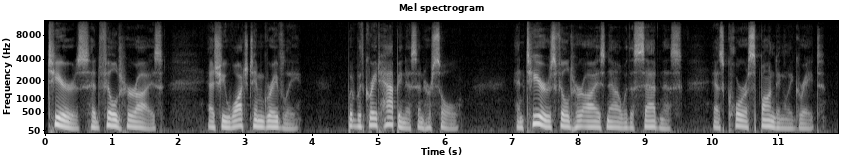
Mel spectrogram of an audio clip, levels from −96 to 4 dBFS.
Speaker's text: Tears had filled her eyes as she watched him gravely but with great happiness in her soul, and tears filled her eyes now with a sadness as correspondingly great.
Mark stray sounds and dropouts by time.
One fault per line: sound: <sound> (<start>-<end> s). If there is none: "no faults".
no faults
